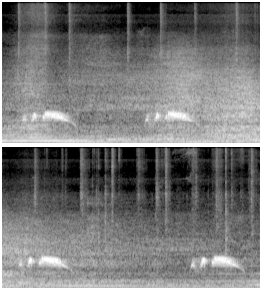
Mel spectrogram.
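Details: Morning cooing from a zebra dove, four quieter rolling coo phrases spaced roughly every three seconds over a hissy background with low rumble and a man speaking.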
